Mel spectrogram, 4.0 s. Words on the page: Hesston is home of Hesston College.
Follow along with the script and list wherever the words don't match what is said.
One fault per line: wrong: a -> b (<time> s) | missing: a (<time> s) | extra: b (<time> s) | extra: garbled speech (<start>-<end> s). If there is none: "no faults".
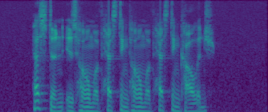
extra: home of Hesston (2.0 s)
